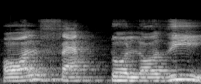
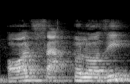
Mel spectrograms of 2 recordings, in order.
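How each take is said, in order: First: Olfactology stretched out, each syllable separate; teacher modelling olfactology slowly. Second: Said in the usual way. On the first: Shown as a demonstration. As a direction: break olfactology into slow syllables. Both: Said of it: "उच्चारण करना सीख रहे हैं".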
